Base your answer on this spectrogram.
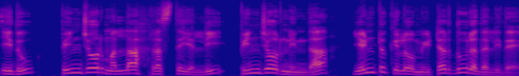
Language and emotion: Kannada, neutral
